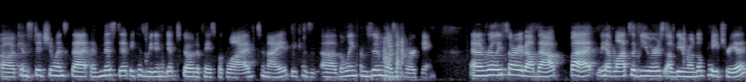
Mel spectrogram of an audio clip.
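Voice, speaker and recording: In an ordinary speaking voice, a woman of medium pitch talks fairly quickly with fairly even intonation. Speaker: interview show host. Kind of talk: interview questions.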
